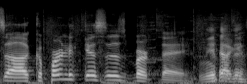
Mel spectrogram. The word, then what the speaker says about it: Copernicus: Oh yeah, well, it's Copernicus's birthday.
